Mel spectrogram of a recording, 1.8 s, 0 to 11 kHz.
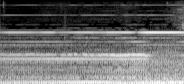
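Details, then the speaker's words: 2003 Mercedes SL55 AMG R230, bought with 78k miles, engine running: a steady high whine over a low hum from all speakers that reacts to the accelerator. The radio had cut in and out with a loud pop; owner suspects a failing amplifier. "Oh, God, sound like a transformer. Oh my gosh."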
